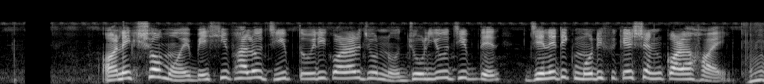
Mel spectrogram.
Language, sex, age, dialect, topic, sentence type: Bengali, female, 18-24, Northern/Varendri, agriculture, statement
